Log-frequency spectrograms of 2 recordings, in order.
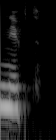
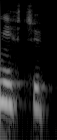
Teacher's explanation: Əgər ki, sözdə samitlə başlayan şəkilçi və ya söz gələrsə, bu zaman sondakı t düşəcək. Məsələn, deyək ki, neftçi.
